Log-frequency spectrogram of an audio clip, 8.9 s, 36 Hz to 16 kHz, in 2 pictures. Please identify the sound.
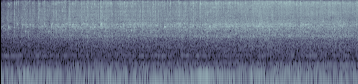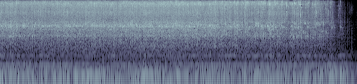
perc-rain-shacker-long
Long rain-shaker sounds, recorded at audio technica 2035. The sound was little bit postprocessed.
perc, percs, shacker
